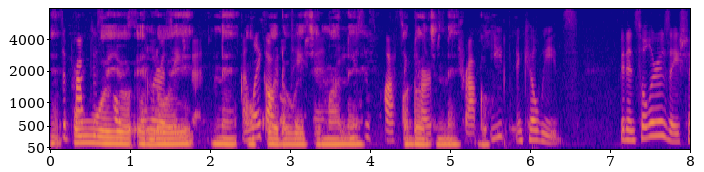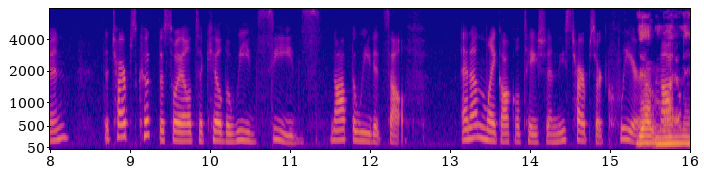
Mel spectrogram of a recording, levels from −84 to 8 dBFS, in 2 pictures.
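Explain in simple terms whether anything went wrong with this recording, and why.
The call's echo canceller likely got confused when both people talked at once. Unable to tell this talker's voice apart from the loudspeaker echo, it turned everything down. This is speech suppressed in double talk: the voice dips or partly drops out at 0.01 to 0.15 s, 0.76 to 2.04 s, 3.26 to 4.22 s, 4.99 to 5.83 s, and again in the last moments, from 15.81 s to the end. The longest stretch, around 1 to 2 s, loses the most sound, about half a second in total.

There is also an echo leak, likely when the far side's loudspeaker sound got past that side's echo canceller and was sent back. You can hear it as faint, brief scraps of a delayed copy of the voice, arriving about 0.35 s after the original, at 3.85 to 3.91 s, 4.79 to 4.84 s and 5.72 to 5.80 s. Each scrap is very quiet and lasts under a tenth of a second, so it comes across as a ghostly flicker rather than a clear repeat.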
